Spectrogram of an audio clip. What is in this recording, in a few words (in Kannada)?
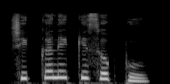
"ಚಿಕ್ಕನೆಕ್ಕಿಸೊಪ್ಪು", Kannada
